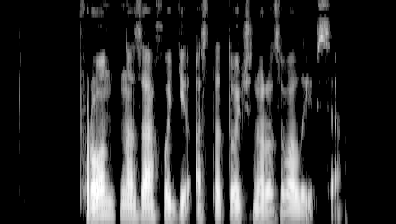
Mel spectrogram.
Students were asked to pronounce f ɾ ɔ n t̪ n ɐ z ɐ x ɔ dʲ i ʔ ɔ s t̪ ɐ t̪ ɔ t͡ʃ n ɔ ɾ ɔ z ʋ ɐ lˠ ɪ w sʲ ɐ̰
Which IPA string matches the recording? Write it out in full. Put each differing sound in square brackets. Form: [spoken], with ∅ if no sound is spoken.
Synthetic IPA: f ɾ ɔ n t̪ n ɐ z [ɑ] x ɔ dʲ i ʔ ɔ s t̪ ɐ t̪ ɔ t͡ʃ n ɔ ɾ ɔ z ʋ ɐ lˠ ɪ w sʲ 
